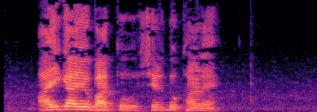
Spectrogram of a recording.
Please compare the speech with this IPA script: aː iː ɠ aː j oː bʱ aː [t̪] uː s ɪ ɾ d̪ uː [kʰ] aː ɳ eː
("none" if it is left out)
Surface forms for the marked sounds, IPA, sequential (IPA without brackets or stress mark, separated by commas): t̪, kʰ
